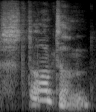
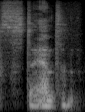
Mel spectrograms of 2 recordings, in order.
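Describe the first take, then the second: First: The first syllable has an 'aw' vowel. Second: The first syllable has a short 'a' vowel. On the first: This is how the Virginia town says it. "in Virginia there's a town like this and they call it Staunton" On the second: This is how people elsewhere would expect it. "elsewhere in the country, the pronunciation should be expected to be called Stanton"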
